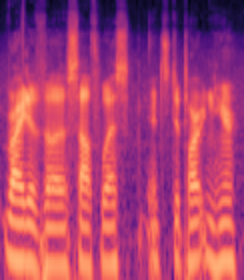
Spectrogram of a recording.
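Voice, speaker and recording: A man's voice: mid-range voice, level tone, moderate pace, sharp tone. A man giving a casual, rambling game tutorial, thinking aloud as he explains and making air traffic controller calls.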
